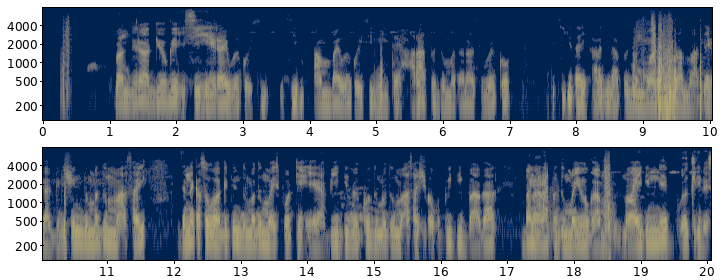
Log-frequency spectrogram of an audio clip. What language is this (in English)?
Wolaytta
